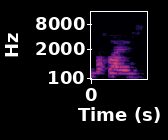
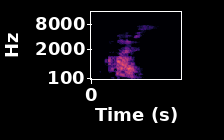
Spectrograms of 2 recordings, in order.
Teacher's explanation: that s can be voiced or unvoiced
